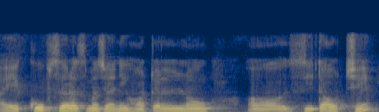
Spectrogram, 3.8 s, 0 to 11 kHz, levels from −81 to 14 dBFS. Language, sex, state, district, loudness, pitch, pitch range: Gujarati, female, Gujarat, Valsad, -16 LUFS, 205 Hz, 190-210 Hz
